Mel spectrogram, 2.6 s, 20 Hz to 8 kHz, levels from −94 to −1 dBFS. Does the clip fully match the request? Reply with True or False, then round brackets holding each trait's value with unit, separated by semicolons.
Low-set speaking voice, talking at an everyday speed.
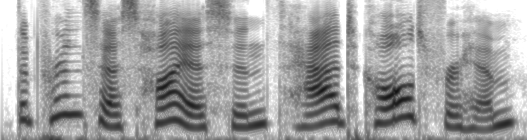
False (270 Hz; 160 wpm)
